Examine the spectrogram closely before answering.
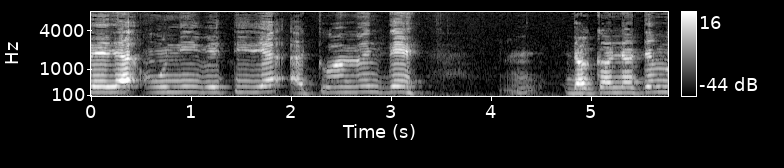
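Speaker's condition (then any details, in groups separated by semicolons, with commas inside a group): Cerebral palsy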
